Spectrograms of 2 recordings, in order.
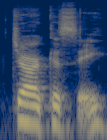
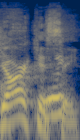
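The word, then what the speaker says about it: Jarkesy: interrupt this is the Jessi case if I'm pronouncing it correctly jarcy yes jarcy got it the empasis on the other salel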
